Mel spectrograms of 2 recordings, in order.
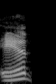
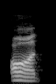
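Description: First: The word sounds like the insect 'ant'. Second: The word sounds like 'ahnt' with an open vowel. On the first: "if you say aunt, type in A-N-T" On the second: "If you say aunt, type in A-U-N-T"

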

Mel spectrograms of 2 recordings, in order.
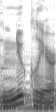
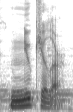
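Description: First: The ending sounds like 'clear'. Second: The ending sounds like 'cular'. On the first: "the pronunciation of the word nuclear" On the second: "as nuclear. It gets on their nerves"

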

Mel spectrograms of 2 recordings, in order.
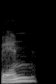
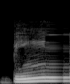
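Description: First: The word has a short 'i' vowel. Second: The word has a long 'ee' vowel. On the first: It is what American listeners expect. The speaker calls it right. "instead of" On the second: It sounds odd to American listeners. The speaker calls it wrong. "he said some words that were really weird"

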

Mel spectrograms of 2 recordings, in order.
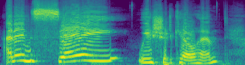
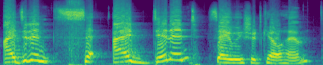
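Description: First: The stress falls on the word 'say'. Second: The stress falls on the word 'didn't'.

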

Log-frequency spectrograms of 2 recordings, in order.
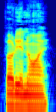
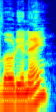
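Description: First: The name ends with an 'oy' sound. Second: The name ends with an 'ay' sound. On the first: The speaker calls it right. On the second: The speaker calls it wrong.

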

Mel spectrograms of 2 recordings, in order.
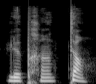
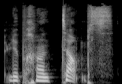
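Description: First: The P and S sounds are silent. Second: The P and S sounds are pronounced. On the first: The speaker calls it right. "The P and the S are silent here" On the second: The speaker calls it wrong. "It's not le printemps"

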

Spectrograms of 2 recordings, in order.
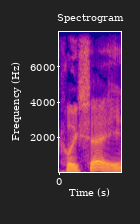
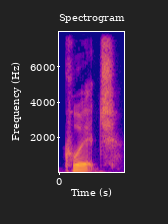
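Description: First: The word is said as two syllables, clee-shay. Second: The word is said as one syllable, clitch. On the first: The speaker calls it right. "But it's cliche" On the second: The speaker calls it wrong. "I thought that it said clitch"

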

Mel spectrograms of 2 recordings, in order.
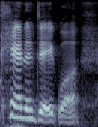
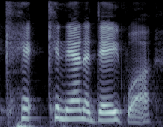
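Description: First: The name does not begin like 'Canada'. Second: The name begins like 'Canada' plus 'igua'. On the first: The speaker calls it right. "it's called Canandaigua" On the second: The speaker calls it wrong. "I would say Canandaigua. So I thought it was, like, Canada, but with, like, Igua"

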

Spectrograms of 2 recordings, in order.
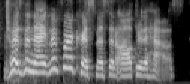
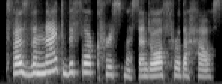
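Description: First: It is read in the speaker's normal accent. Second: It is read in a put-on Russian accent. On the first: "I can't do the accent" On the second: "Should I do like a Russian accent?"

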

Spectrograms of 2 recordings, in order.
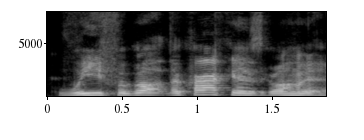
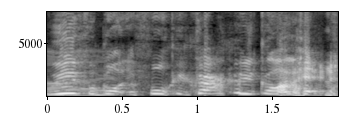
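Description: First: A Wallace impression with a mild northern accent. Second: An exaggerated, thick northern accent.

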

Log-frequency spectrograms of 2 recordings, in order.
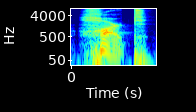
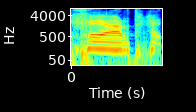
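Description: First: The word is said with a standard vowel. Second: The word is said with a distorted vowel. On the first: The speaker calls it right. "They say everything but heart" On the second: The speaker calls it wrong. "a lot of my students mispronounce the word heart. They say heart"

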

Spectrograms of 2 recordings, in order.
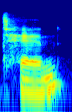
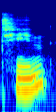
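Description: First: It is said in the speaker's own accent. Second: It is said in a New Zealand accent.

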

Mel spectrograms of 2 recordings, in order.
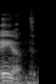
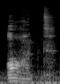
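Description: First: The vowel sounds like the one in 'ant'. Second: The vowel is an open 'aw' sound. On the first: The speaker calls it wrong. "It's not aunt" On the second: The speaker calls it right. "It's aunt"

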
